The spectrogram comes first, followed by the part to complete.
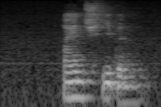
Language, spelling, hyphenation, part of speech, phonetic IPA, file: German, einschieben, ein‧schie‧ben, verb, [ˈaɪ̯nˌʃiːbn̩], De-einschieben.ogg
- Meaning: 1. to slide something in 2. to insert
